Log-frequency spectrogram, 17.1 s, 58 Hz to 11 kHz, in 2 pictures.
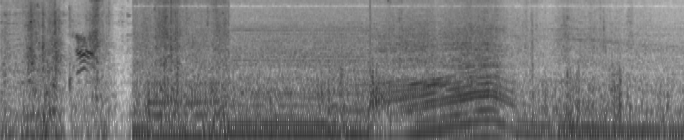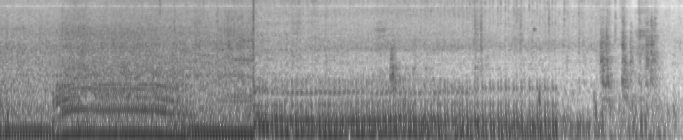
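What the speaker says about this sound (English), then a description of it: "You just drove 3 miles through the roughest freaking trails with no coolant the entire way." An off-road vehicle grinding over very rough trails with no coolant, its engine loud and close, revving and surging repeatedly with rising and falling pitch amid mechanical rattling, while people talk over it.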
